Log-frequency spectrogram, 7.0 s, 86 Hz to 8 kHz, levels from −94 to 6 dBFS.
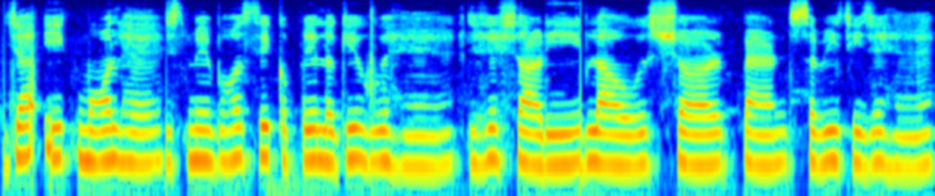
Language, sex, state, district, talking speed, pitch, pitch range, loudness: Hindi, female, Uttar Pradesh, Etah, 160 wpm, 190 Hz, 180-200 Hz, -24 LUFS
